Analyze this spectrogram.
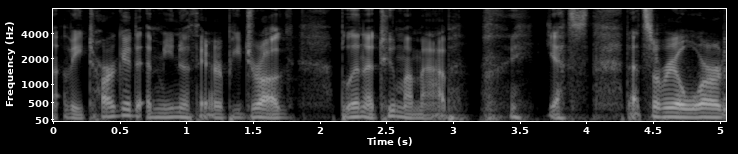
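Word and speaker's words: blinatumomab: tested the addition of a targeted amunotherapy drug blatumab. Yes, that's a real word, and that's actually how it's pronounced.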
